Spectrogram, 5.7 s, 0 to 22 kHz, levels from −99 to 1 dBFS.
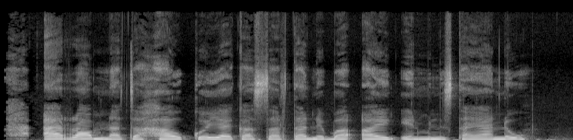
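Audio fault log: No faults detected in this speech recording.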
